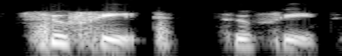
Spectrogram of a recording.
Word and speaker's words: Tsufit: So I'll just tell you a funny story, and then I'll tell you how you pronounce my name. But actually, my name is Tsufit.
